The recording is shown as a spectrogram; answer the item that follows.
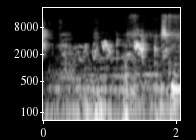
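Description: A few short, faint bird chirps over a low steady hum.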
